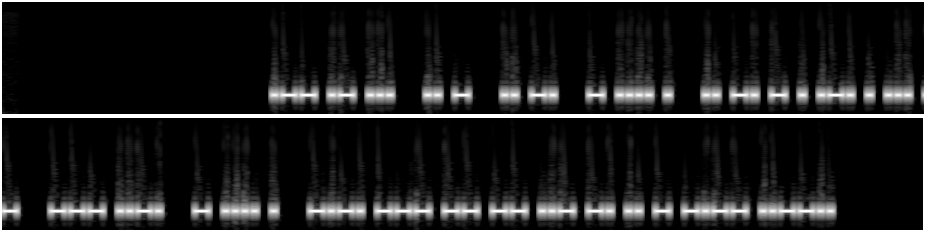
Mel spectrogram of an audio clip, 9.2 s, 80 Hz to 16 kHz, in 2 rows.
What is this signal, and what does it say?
Morse code, heard as a keyed tone, about 50 wpm, 700 Hz. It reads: WAS IT IN THE INTEREST OF THE COMMUNITY?
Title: Sentences from Top 1000 Words - Review Part 4 - 50wpm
